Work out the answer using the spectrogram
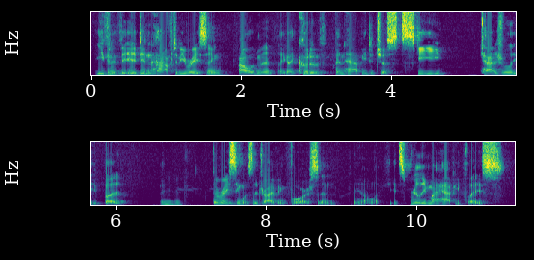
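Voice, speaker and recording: A man's voice: low-pitched, sing-song, moderate pace, vocal fry. A young man from the USA talking casually as an interview guest, often restarting and repeating words. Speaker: guest, telemark ski racer.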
